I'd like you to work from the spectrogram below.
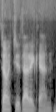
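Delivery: exasperated, weary, fed-up tone. Retelling how IT staff reacted to a ruined phone: imitating an exasperated eye-roll. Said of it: "rolling their eyes and being like".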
